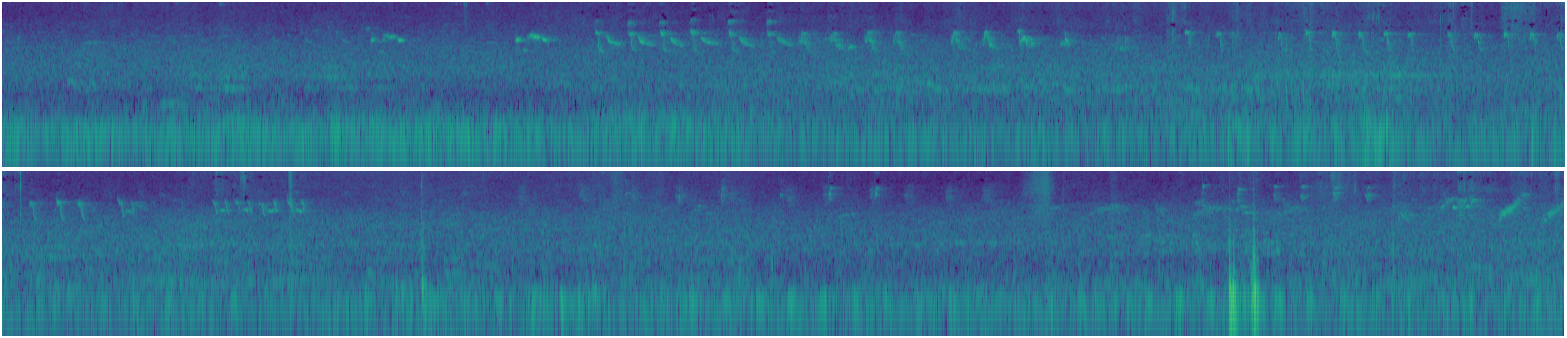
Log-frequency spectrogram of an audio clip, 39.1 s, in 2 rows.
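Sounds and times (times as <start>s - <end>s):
low outdoor rumble: 7.4s - 28.9s.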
